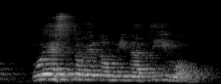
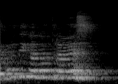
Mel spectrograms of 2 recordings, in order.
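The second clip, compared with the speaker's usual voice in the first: mock child; 9 semitones higher, faster than usual. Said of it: "Y dice".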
